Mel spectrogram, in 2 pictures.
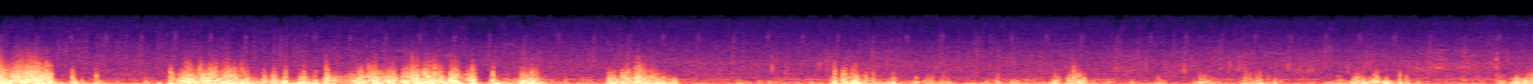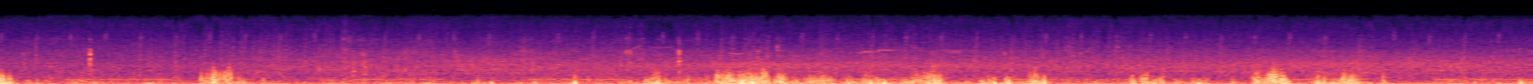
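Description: Wind buffeting the microphone of a sunglasses camera in irregular gusts, heavy and almost continuous for the first several seconds, then weaker and more scattered.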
